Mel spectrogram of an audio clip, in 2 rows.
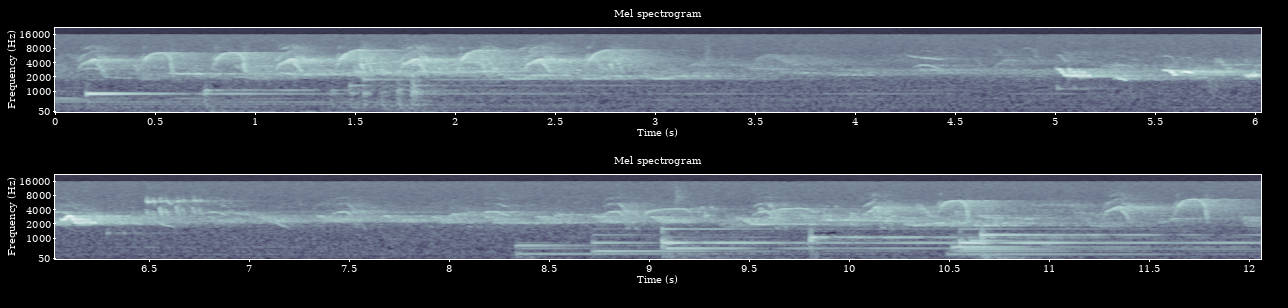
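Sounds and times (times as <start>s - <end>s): soft background music: 0.0s - 5.0s, 8.3s - 12.0s
birds chirping: 0.0s - 12.0s
harsh bird calls: 0.0s - 12.0s.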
